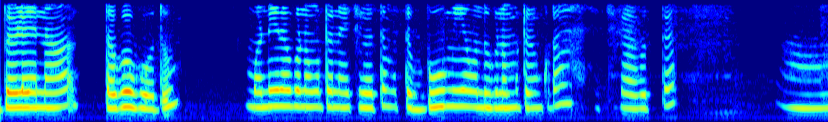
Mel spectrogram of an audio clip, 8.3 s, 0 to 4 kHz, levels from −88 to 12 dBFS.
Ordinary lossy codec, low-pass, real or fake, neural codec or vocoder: none; 3.6 kHz; real; none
